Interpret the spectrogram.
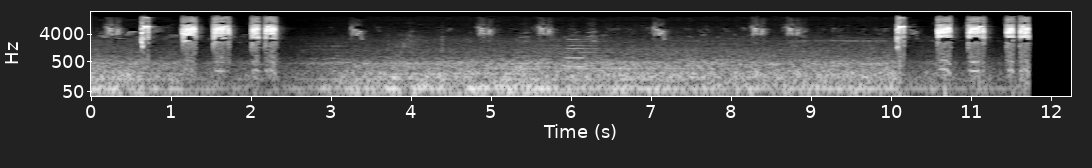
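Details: Black francolin, recorded 2 January 2024, giving loud, scratchy high bursts in a quick cluster, then fainter scattered notes over a low background rumble, then another loud cluster of harsh grating notes.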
